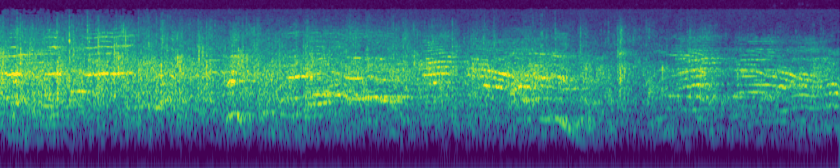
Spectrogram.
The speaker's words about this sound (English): Somebody need to clap behind that, because you're about to be blessed according to your pain.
